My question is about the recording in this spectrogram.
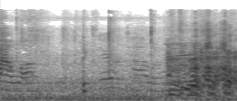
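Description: Children playing and calling out. A high-pitched child's voice rises and falls at the start, and near the end several children talk and shout over one another, louder.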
